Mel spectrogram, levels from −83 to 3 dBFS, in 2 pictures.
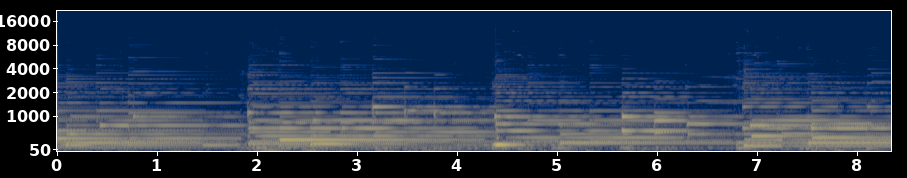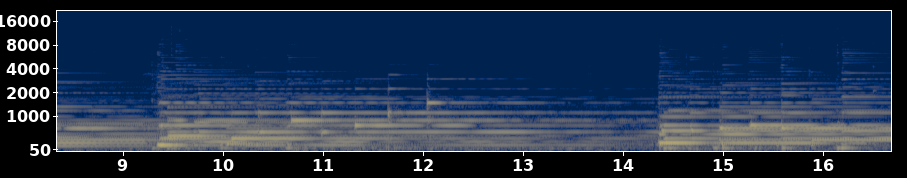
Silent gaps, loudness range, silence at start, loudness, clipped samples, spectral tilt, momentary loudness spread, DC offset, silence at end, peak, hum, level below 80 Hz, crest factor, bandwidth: none; 5 LU; 0 s; -31 LUFS; under 0.1%; -9 dB/octave; 11 LU; under 0.1%; 0 s; -14 dBFS; none; -58 dBFS; 16 dB; 8.8 kHz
